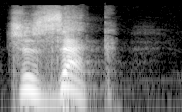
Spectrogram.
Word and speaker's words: chazak: Everyone say it like chazak.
